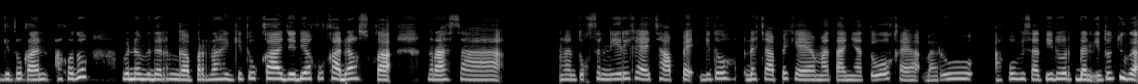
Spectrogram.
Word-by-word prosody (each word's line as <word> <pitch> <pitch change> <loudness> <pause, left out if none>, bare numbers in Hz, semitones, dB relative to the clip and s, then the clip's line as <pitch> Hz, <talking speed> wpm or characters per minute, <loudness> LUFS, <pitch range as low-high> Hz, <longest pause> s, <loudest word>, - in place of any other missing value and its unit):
gitu 245 +3 -1
kan. 225 +2 +3
Aku 250 +1 -2
tuh 345 - +4 0.3
benar-benar 240 -2 +3
nggak 220 -3 +2
pernah 235 +1 +1
gitu, 255 +5 -4
Kak, 265 -2 +5
jadi 245 +3 +4
aku 270 +1 -9
kadang 255 0 +5
suka 220 -3 +3 0.4
ngerasa 215 -1 +1 0.6
ngantuk 225 +1 -4
sendiri 250 0 -1
kayak 235 -4 +1
capek 220 +3 -1
gitu. 270 +5 -2 0.2
Udah 240 +2 0
capek 240 +1 -2
kayak 215 0 +1
matanya 205 -1 -1
tuh 230 +4 0
kayak 200 -6 -4
baru 240 +7 -2 0.3
aku 255 +6 -3
bisa 225 -4 -1
tidur 255 +2 +1
dan 230 -3 +3
itu 270 +6 -1
juga 255 -7 +5
235 Hz, 170 wpm, -23 LUFS, 220-255 Hz, 0.6 s, Kak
